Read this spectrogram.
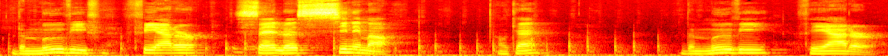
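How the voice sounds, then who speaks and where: A man's voice: medium pitch, darkish tone. A man teaching English pronunciation in a video lesson, explaining in French and repeating example words with the stress marked.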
